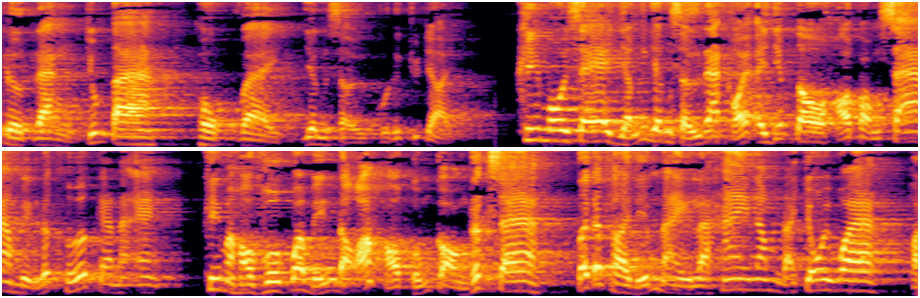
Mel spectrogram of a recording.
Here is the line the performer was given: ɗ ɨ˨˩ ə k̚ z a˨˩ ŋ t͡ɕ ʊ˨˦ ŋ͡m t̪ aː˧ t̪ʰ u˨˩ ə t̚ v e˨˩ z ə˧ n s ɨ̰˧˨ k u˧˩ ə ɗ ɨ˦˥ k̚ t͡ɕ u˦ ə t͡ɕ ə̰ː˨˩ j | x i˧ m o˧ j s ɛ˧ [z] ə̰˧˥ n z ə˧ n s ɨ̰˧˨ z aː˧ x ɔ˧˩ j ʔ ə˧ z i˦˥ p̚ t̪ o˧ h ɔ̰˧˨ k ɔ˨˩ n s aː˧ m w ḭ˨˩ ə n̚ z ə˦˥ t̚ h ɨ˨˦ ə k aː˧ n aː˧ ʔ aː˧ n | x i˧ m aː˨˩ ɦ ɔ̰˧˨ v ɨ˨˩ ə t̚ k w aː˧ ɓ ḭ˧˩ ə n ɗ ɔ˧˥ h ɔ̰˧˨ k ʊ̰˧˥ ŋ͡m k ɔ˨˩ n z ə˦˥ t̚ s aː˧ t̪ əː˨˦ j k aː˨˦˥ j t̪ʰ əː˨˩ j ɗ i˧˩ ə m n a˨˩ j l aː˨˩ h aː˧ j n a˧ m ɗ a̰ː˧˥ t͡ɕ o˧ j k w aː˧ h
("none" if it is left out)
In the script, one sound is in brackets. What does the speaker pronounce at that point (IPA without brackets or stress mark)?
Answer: z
